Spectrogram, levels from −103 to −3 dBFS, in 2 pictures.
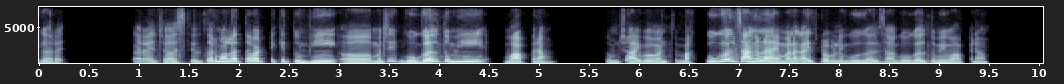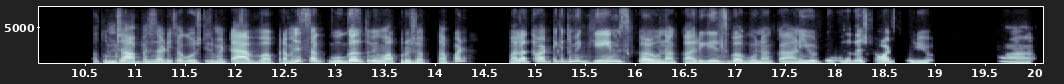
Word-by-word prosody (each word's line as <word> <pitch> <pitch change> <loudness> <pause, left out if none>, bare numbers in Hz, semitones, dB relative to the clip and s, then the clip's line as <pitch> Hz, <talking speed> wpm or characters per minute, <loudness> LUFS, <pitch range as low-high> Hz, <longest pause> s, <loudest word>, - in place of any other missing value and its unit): कराय 135 -3 -7 0.7
करायच्या 150 -3 -7
असतील 140 +1 -6
तर 230 - +2
मला 225 -1 +5
तर 230 - +1
वाटतं, 225 0 +3
की 240 - -4
तुम्ही 205 +2 +2
अ, 170 - -6 0.2
म्हणजे 185 +10 -3
Google 215 +5 +5
तुम्ही 230 0 +3 0.3
वापरा. 150 -1 +1 0.6
तुमच्या 175 +1 -5
आई-बाबांचं 160 +1 -3
बा 165 - 0 0.2
Google 265 +6 +5
चांगलं 235 -3 +6
आहे, 190 -5 +5
मला 170 +4 0
काहीच 180 -1 -1
प्रॉब्लेम 145 -8 -5
नाही 145 - -5
Googleचा, 130 -1 -5
Google 155 +4 -3
तुम्ही 150 -2 -3
वापरा. 125 -3 -6 1.1
अ, - - -15
तुमच्या 170 +3 +3
अभ्यासासाठीच्या 165 +4 -3
गोष्टी, 155 -3 -4
तुम्ही 160 +2 -4
टॅब 160 -3 +4
वापरा 145 0 -2
म्हणजे 200 +9 0
सग 235 -3 +1
Google 225 +5 +5
तुम्ही 215 0 0
वापरू 170 -3 0
शकता 155 -1 -5
पण 260 +5 -1 0.4
मला 210 +4 +4
तर 235 +1 -6
वाटतं, 235 -1 +2
की - - -3
तुम्ही 265 +1 -1
गेम्स 225 +5 +2
खेळू 185 -4 +3
नका, 145 -2 -1
रील्स 195 +2 -1
बघू 160 -3 0
नका 145 -3 -3
आणि 175 +7 0
YouTubeमध्ये 195 +1 -2
शॉर्टस् 190 -3 0
व्हिडिओ 155 -4 -3 0.8
हां. 165 -8 -4
175 Hz, 175 wpm, -20 LUFS, 155-215 Hz, 1.1 s, चांगलं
